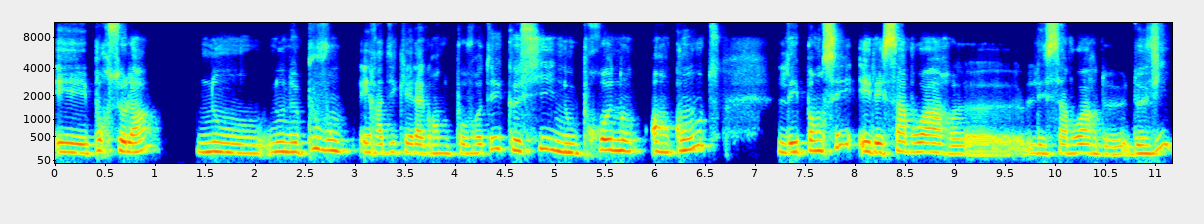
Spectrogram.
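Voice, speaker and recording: Speaking at a very slow pace, a woman uses a fairly low pitch with ordinary variation and a dark, mellow tone. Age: 60s. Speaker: charity president. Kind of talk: webinar presentation. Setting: online webinar. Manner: hesitant, many fillers.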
